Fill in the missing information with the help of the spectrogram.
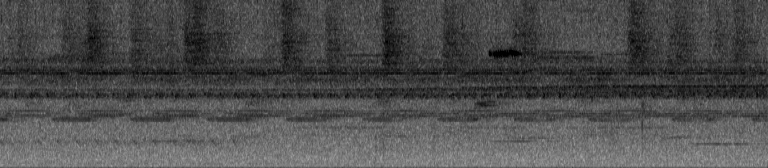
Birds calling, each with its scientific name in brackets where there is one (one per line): Buff-throated Woodcreeper (Xiphorhynchus guttatus)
